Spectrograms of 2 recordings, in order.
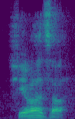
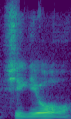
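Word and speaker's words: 仕業: Shiwaza. Okay. So I would have been pronouncing. I was thinking it was like Shigyo instead of Shiwaza.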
